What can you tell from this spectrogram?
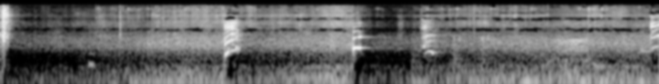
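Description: A small dog yapping: four short, high-pitched yaps, spaced out with pauses between them.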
